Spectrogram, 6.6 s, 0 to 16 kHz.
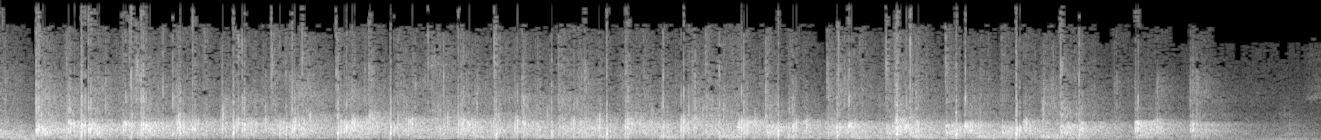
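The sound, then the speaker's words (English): An audience at the Township of Derry Municipal Building in Hershey, Pennsylvania, applauds a proclamation being handed over on October 11th, 2022: a dense, even wash of many hands clapping at once for about six seconds before it thins out and fades at the end. “And we can applaud.”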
